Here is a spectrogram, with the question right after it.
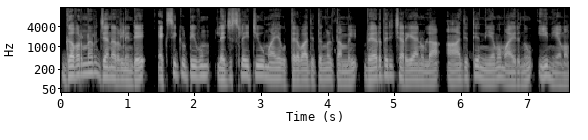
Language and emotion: Malayalam, neutral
